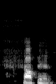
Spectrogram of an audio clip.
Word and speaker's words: s'appelle: Now it is called as the verb to call, or in French you pronounce it as le verb s'appelle. Now this apostrophe I have mentioned to you what it is in my special characters lecture.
